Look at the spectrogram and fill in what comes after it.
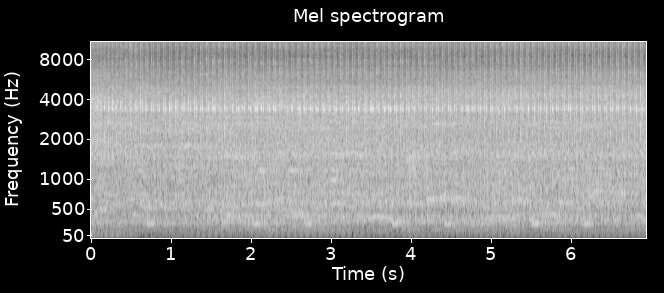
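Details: Honda Bros 160 motorcycle engine running with a fast, even, light clatter like a sewing machine; strange mechanical engine noise, cause not identified by ear.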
